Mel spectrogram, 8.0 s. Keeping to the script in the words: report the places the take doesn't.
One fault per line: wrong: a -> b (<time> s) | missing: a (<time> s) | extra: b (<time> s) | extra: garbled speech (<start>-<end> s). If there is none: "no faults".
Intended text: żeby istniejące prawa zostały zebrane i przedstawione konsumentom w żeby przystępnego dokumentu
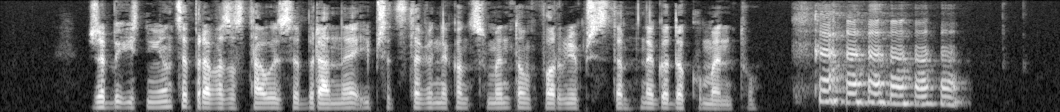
wrong: żeby -> formie (4.0 s)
